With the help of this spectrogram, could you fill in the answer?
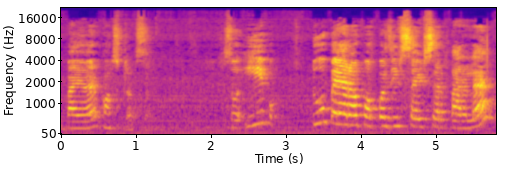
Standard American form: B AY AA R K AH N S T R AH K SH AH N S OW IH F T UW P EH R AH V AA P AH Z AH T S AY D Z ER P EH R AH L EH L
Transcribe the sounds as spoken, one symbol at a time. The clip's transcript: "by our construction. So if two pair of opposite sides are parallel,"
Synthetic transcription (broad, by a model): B AY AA R K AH N S T R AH K S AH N S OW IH T UW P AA R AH P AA P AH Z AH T S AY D S ER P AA R L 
